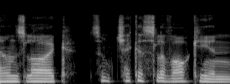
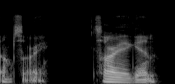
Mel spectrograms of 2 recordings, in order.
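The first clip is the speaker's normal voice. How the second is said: normal talking voice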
